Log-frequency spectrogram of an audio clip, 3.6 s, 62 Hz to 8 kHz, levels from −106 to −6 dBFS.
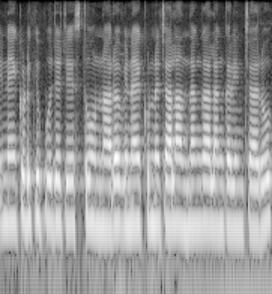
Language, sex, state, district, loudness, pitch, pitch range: Telugu, female, Andhra Pradesh, Srikakulam, -16 LUFS, 195 Hz, 190-200 Hz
